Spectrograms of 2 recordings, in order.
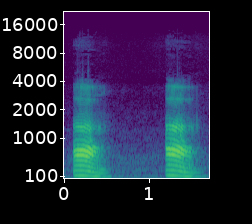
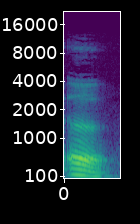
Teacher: Seharusnya fathah itu mengarah ke A, agak membuka sedikit. · Shown in: first take · A yang terlalu membuka kali juga tidak.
